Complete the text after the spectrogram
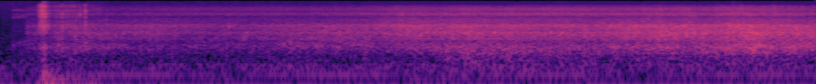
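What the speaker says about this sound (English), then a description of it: "If I hear the sound of the waves coming from behind me, all I have to do is close the distance and swing down" Waves washing and surging from behind the player in the visual novel game Aoi Shiro, a steady broad wash that swells gradually after a brief thump at the start, with no one talking.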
